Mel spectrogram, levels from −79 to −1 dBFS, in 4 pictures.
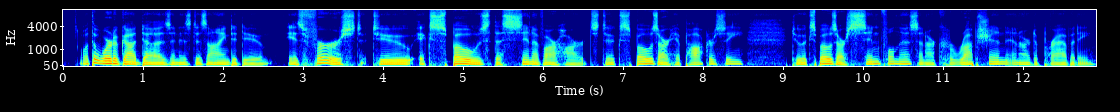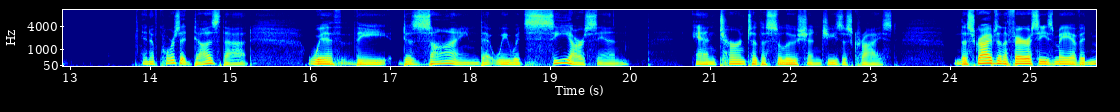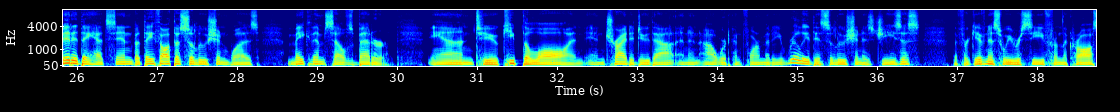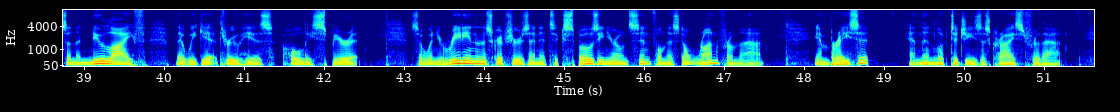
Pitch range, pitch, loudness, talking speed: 100-125 Hz, 115 Hz, -24 LUFS, 165 wpm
